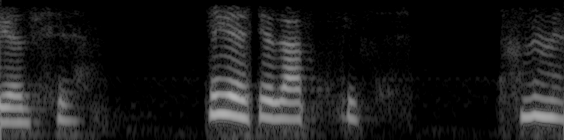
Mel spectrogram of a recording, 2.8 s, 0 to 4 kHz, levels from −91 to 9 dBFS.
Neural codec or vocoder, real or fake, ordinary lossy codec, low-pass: codec, 16 kHz in and 24 kHz out, 0.8 kbps, FocalCodec, streaming, 65536 codes; fake; none; 3.6 kHz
